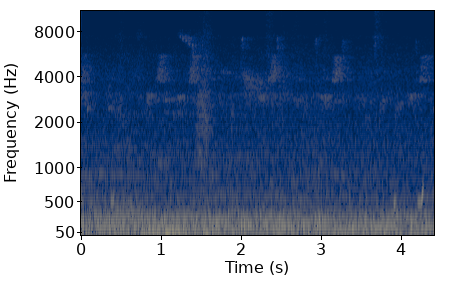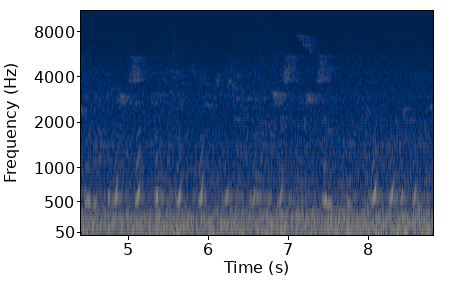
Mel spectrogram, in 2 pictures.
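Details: Young guinea pig making a string of brief rising squeaks from about four seconds on, some in close pairs, faint against a constant low-pitched background drone.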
